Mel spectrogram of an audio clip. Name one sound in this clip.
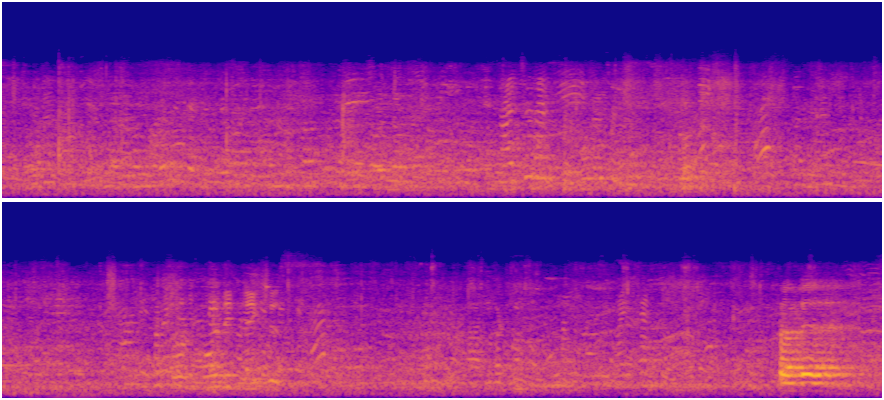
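Children and adults chatter in the background.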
